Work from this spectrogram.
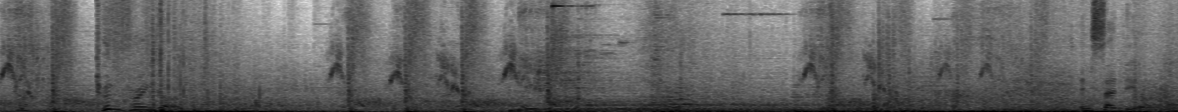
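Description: Confringo fire spells explode one after another in the Hogwarts Legacy video game. Loud bursts and rumbling blasts repeat over a dense, continuous bed of creaks, crashes and mechanical game noise.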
